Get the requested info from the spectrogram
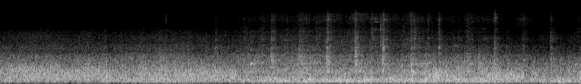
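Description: A steam-hauled passenger train passing close by, its wheels rumbling and clicking over the rail joints, with a run of sharp wheel clicks a few seconds in. Wind noise on the microphone mixes with the train.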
